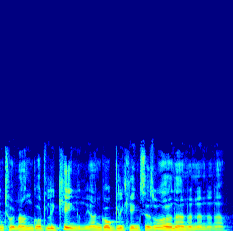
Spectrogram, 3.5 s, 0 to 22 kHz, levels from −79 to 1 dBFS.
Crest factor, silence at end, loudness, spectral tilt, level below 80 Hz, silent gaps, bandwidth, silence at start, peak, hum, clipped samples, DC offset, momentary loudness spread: 16 dB; 0.1 s; -27 LUFS; -5.5 dB/octave; -64 dBFS; none; 8.8 kHz; 0 s; -10 dBFS; none; under 0.1%; under 0.1%; 6 LU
